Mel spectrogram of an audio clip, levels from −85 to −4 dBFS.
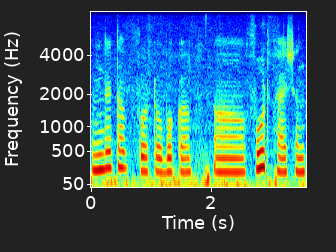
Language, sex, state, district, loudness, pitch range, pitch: Tulu, female, Karnataka, Dakshina Kannada, -16 LUFS, 195-225 Hz, 200 Hz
